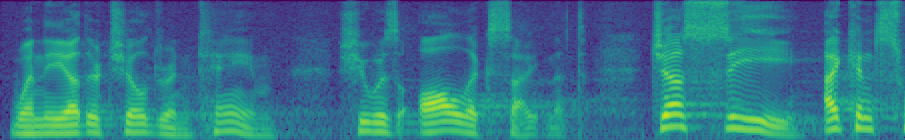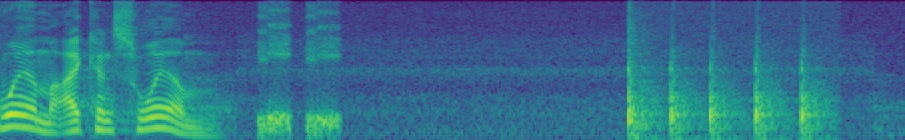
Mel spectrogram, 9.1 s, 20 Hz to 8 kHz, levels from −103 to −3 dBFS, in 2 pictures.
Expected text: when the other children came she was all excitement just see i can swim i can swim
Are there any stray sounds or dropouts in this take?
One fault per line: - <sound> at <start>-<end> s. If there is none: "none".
- laugh at 5.8-6.2 s
- thud at 7.6-8.7 s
